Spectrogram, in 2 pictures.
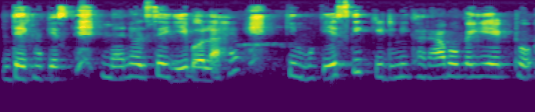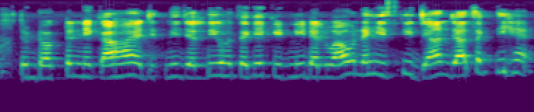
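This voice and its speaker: A woman voicing a scheming middle-aged mother-in-law in a cartoon, in a high sped-up cartoon voice. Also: slow, a bit bright, full character voice. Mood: hushed, conspiratorial. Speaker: cartoon character.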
